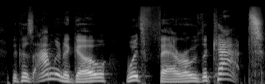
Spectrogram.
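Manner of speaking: normal talking voice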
